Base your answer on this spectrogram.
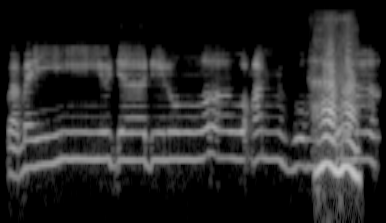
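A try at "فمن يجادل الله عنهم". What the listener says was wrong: Bukan hu. Ha. Yujadilullaha bukan hu.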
